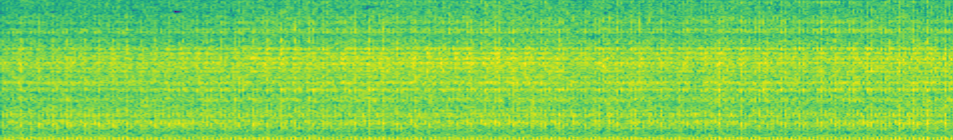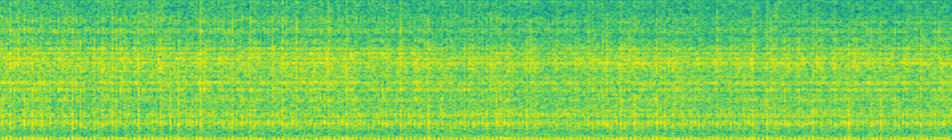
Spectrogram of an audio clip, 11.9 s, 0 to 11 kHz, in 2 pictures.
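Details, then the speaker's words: Air-cooled moped with Stage6 103 cylinder, Boost head and crankcases, Stradivario variator and Athena flat reed, fitted with a thicker decompressing head gasket instead of the 0.50 alloy one; steady, softly burbling two-stroke idle, carb slightly rich but not the cause of overheating. "la carbe est un petit peu grasse, hein, comme vous l'entendez. Il y a un petit peu de grassouillis sur le filet de gaz."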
